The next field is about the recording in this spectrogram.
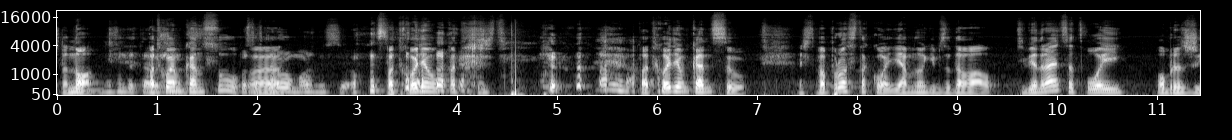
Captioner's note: laughing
